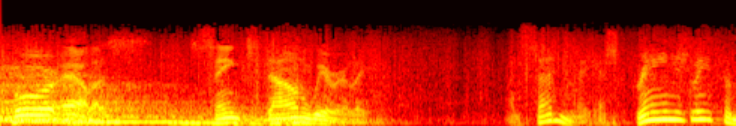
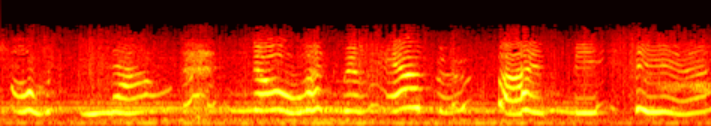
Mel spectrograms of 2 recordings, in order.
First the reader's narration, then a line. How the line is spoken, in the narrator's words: And Alice cries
